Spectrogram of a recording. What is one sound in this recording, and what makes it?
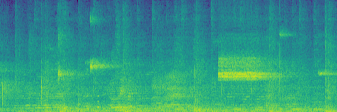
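Several young men call out and talk in a large echoing gym.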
